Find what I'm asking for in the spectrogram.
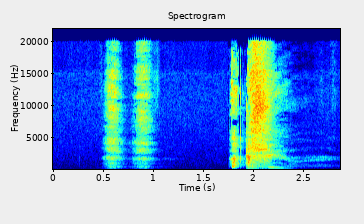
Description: Just caught a bad cold and thought someone out there might enjoy all the sneezing.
